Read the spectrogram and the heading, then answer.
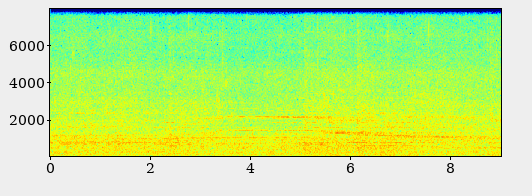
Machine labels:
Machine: pump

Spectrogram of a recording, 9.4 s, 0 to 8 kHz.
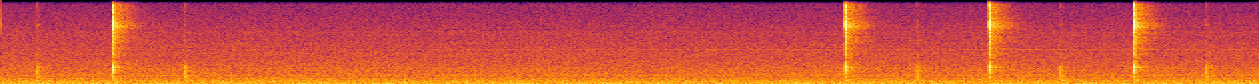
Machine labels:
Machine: valve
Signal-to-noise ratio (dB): 6 dB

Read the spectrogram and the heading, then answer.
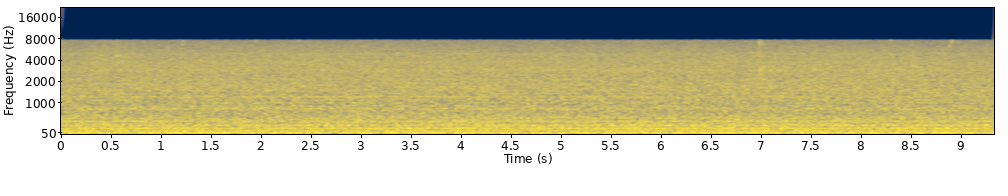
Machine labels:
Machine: pump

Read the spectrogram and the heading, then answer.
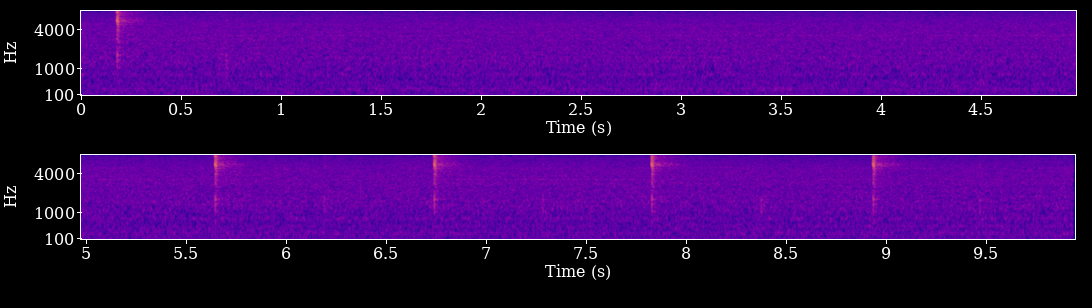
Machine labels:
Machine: valve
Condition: normal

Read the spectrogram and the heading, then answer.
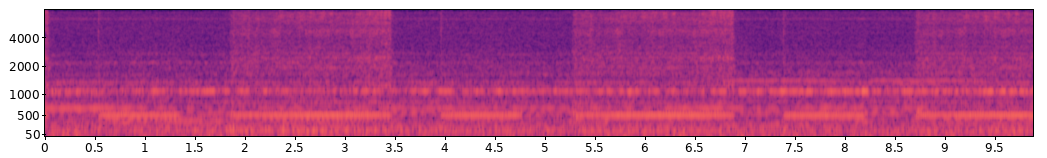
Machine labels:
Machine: slide rail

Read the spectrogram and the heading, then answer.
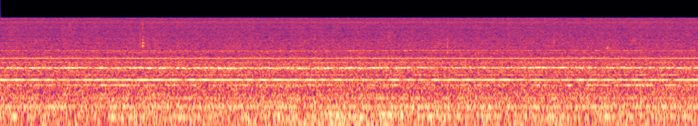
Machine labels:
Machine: pump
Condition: abnormal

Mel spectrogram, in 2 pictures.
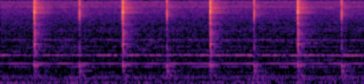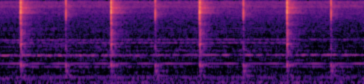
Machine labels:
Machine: valve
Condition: normal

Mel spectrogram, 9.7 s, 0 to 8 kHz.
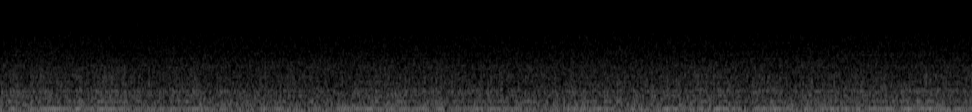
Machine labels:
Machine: fan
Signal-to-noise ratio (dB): 6 dB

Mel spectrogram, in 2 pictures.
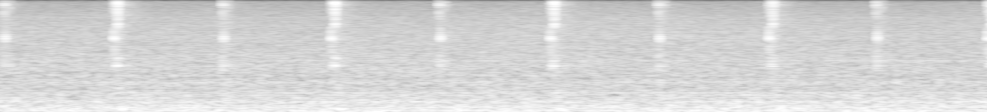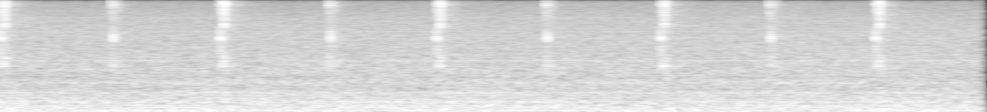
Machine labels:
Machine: valve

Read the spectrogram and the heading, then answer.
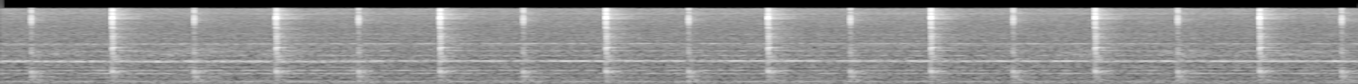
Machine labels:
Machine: valve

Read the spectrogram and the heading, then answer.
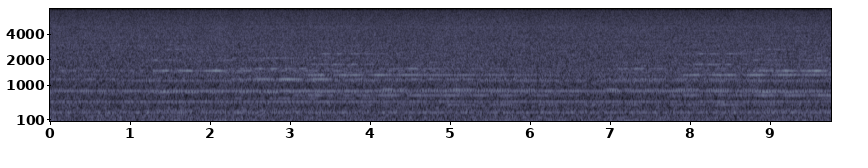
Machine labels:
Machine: fan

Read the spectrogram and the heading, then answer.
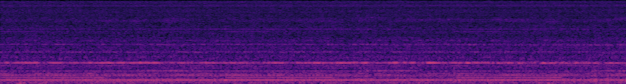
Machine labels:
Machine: slide rail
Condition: normal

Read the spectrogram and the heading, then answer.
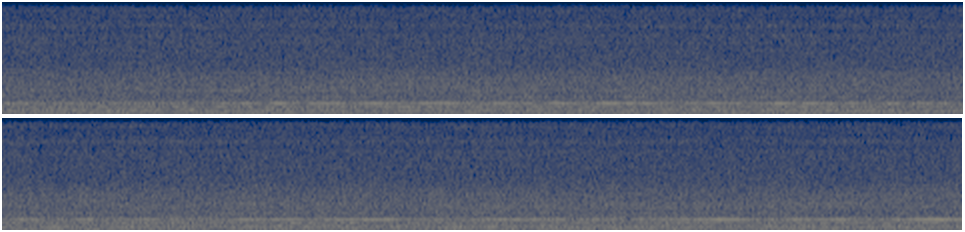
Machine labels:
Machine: fan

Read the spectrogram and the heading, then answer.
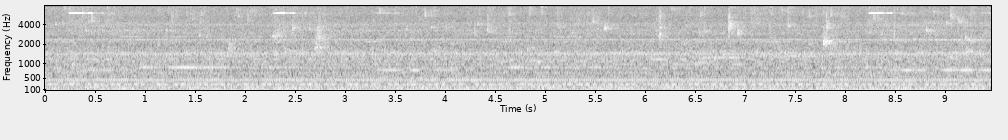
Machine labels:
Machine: pump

